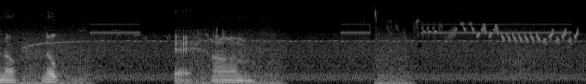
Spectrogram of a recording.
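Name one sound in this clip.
Electronic game sound effects zap and chirp.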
